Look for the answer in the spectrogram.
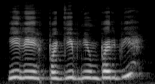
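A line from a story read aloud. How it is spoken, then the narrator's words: Laughing answer. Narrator (Russian): смеясь, ответила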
